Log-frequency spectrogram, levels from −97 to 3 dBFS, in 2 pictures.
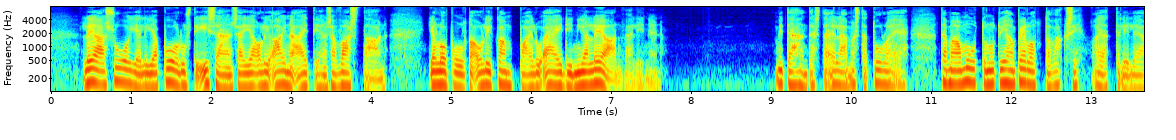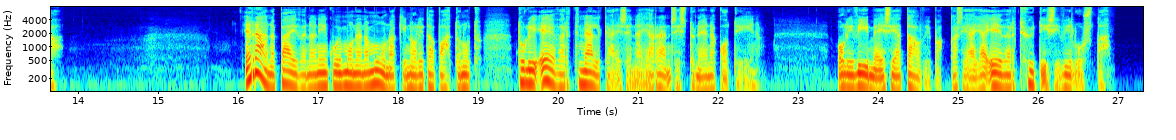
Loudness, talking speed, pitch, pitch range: -20 LUFS, 110 wpm, 130 Hz, 120-145 Hz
